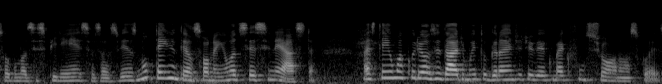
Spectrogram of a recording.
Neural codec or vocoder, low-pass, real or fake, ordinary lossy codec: none; 7.2 kHz; real; none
